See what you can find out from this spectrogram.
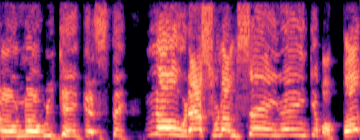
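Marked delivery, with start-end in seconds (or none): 0.0-1.3 fake, whimpering crying whine. Mocking the company as if crying over losing a wrestler: mock crying. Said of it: "went back crying like".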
